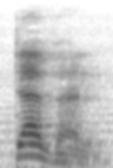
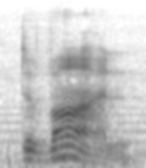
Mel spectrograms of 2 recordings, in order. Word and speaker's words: Devin: This right here is how I pronounce my name. Devin. Heavier emphasis on the first syllable. When I was in grade school, though, I often got teachers who didn't know me who would think that my name was actually pronounced Devon. Very different sound for my name.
